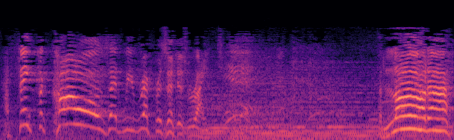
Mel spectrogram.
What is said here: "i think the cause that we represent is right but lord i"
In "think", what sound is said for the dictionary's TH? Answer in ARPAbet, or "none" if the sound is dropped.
TH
